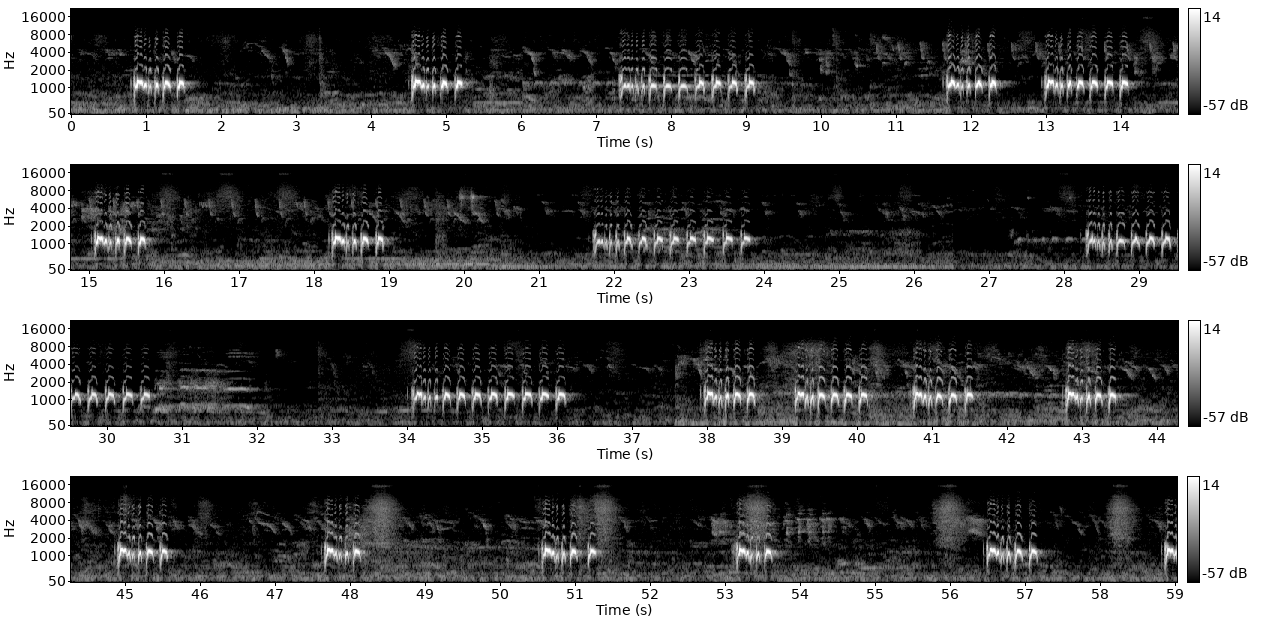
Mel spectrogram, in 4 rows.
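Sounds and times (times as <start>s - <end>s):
dove cooing: 0.8s - 1.8s, 4.5s - 9.3s, 11.6s - 14.2s, 14.9s - 15.9s, 18.2s - 19.1s, 21.6s - 24.0s, 28.3s - 30.6s, 33.8s - 36.2s, 37.9s - 43.7s, 44.8s - 45.7s, 47.4s - 49.0s, 50.5s - 51.7s, 53.1s - 54.0s, 56.0s - 57.3s, 58.2s - 59.0s.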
